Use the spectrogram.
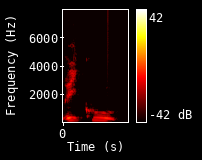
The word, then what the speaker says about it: Rikoooo: téléchargé sur le site ricou points comme les coups ça s'écrit r&i k o o o o c'est à dire 4 ou à la suite - comme et donc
